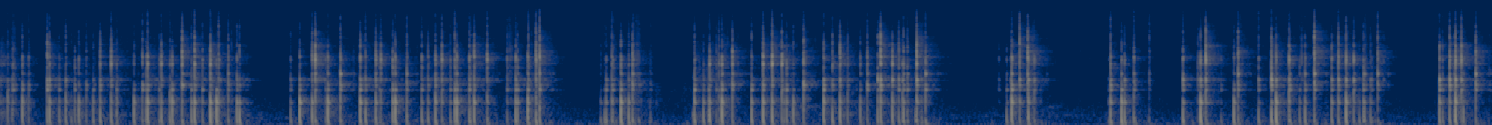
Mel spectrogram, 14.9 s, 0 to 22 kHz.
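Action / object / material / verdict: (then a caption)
tap / small wooden bowl / wood / none. Long nails tap rapidly on the rounded back of a hollow, hand-sized, heart-shaped dark brown wooden bowl. The taps come in quick bursts of short, dry clicks separated by brief pauses. Each click has a bright, hollow knock centred around 3.2 kHz with almost no ring.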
